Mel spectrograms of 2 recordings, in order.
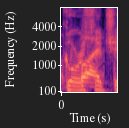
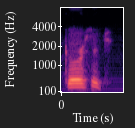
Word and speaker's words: Gorsuch: Well, I think Gorsuch has been the front runner for this. – There's a guy from up in Pittsburgh that they've been talking about as well. But you're right, Gorsuch, and I hope we're pronouncing it right.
